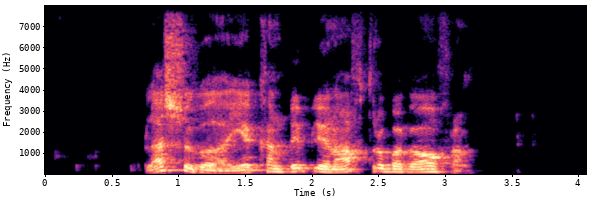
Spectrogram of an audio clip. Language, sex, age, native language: Icelandic, male, 30-39, Icelandic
